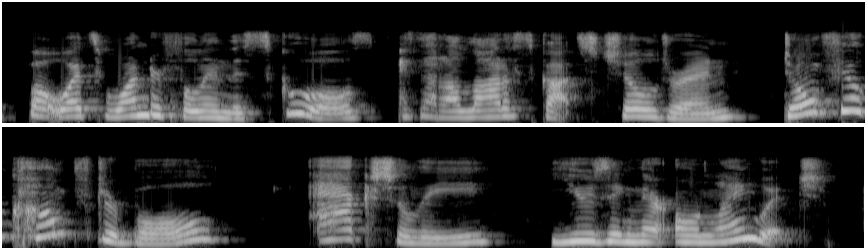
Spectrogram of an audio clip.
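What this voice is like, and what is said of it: Strong American accent. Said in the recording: “I'm not a natural Scots speaker, as you can tell ... it's a terrible Wisconsin Scot accent ... I have such a strong American accent”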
